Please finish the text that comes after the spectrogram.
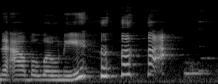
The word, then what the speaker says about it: abalone: in the dictionary and it is indeed pronounced abalone. Oh man.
